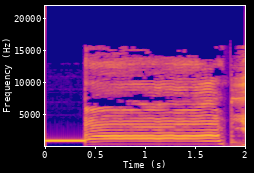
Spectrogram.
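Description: A short, pure test-tone beep of the kind that goes with colour bars, then a steady held note for a little over a second that cuts off just before talking begins.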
